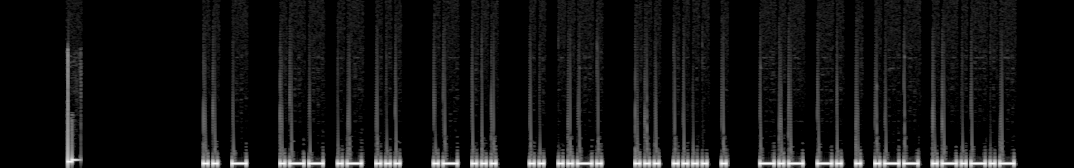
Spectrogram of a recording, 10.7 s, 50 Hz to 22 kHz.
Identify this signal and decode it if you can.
Morse code, heard as a keyed tone, about 25 wpm, 700 Hz. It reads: IT WAS AS IF SHE KNEW.
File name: practice / 25wpm / Sentences with 4-Word Phrases - 25wpm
